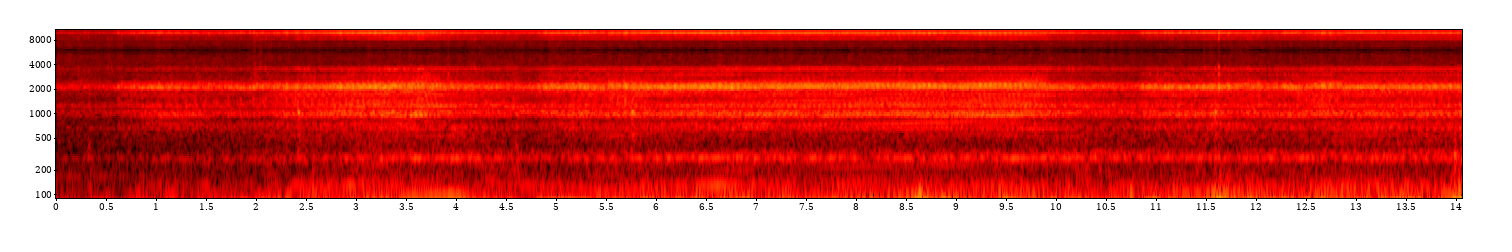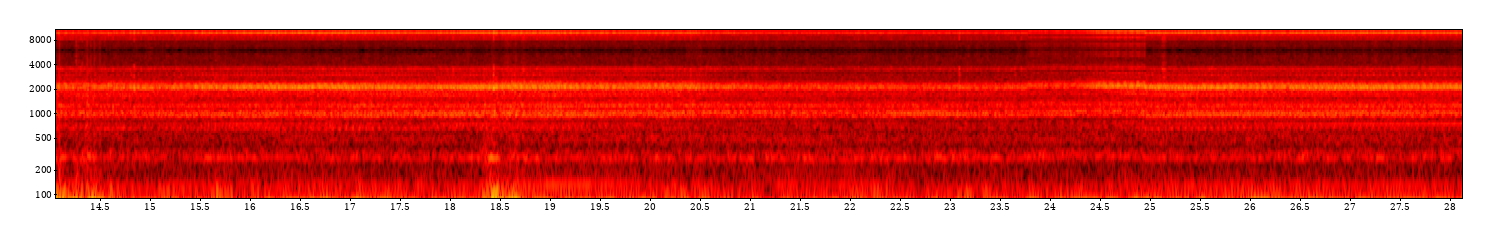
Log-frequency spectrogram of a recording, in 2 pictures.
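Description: Subaru Forester's flat-four engine and tyre noise heard from inside the cabin, a low rumble that grows louder as the car pulls away from standstill and drives on. A couple of short thumps come about halfway through, as the car goes over bumps.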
